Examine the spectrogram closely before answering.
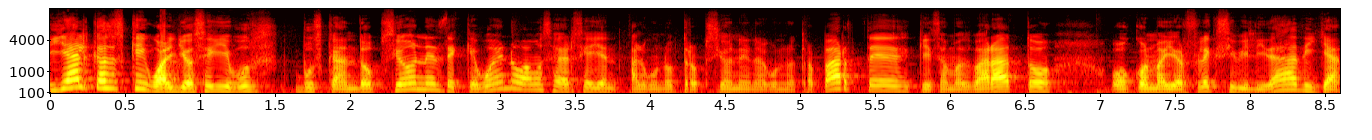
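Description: Speaking at a fairly quick pace in a fairly low pitch, the woman sounds animated, her pitch swinging very widely. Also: big swings in loudness. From Mexico, Hermosillo, Sonora. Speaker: podcaster. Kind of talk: casual storytelling monologue. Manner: animated, with many fillers.

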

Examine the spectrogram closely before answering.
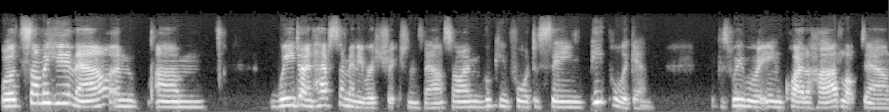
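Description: An unremarkable speaking voice from a woman, medium in pitch, at a moderate pace, with a dry, close sound and no echo. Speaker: podcast host. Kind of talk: interview chat.

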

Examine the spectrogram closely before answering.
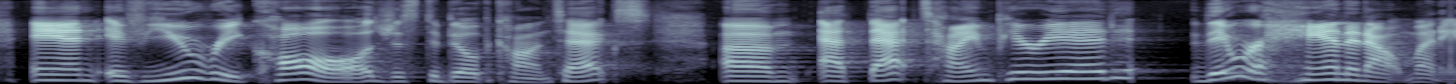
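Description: In a very clean recording with a silent background, a woman speaks at a very slow pace with medium pitch. Her tone is bright and sharp, her intonation lively. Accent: American. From US Pacific Northwest (Portland, Oregon). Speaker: podcast host, real estate investor. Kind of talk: solo educational podcast monologue. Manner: casual, conversational with many fillers.

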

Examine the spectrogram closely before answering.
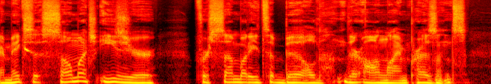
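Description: The man's voice is somewhat breathy, and he speaks at a fairly slow pace. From Germany (US army family). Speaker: podcast host. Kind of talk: solo podcast monologue.

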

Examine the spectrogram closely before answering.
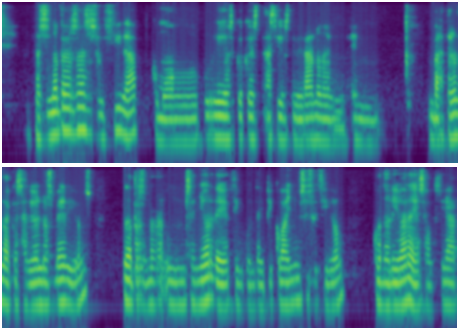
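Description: A man's monotone, flat delivery sits at a medium pitch and moves at a fairly quick pace. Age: 20s. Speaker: mental health activist. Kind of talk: interview. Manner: halting, with frequent fillers.

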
